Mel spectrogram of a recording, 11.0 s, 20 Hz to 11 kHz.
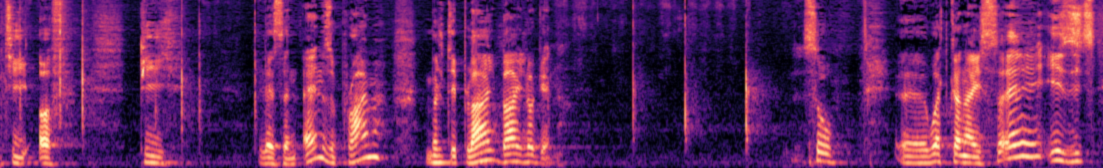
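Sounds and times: chalk tapping on chalkboard: 0:00.5 - 0:01.0, 0:01.6 - 0:02.8, 0:05.7 - 0:07.8.

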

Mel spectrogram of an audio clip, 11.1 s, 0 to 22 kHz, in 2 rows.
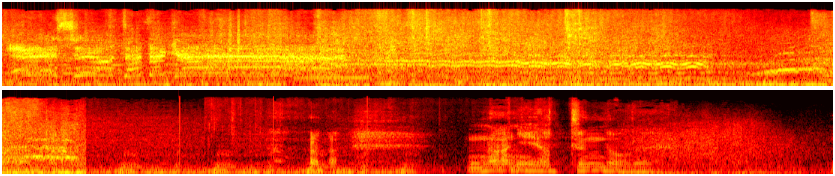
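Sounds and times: dramatic music: 0:00.0 - 0:08.4.

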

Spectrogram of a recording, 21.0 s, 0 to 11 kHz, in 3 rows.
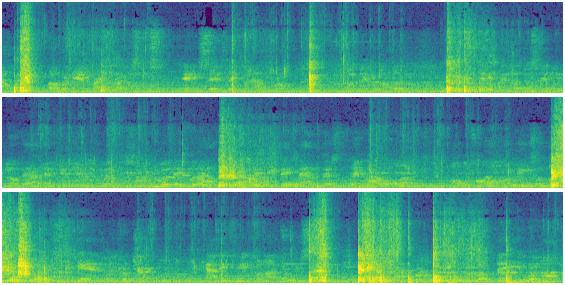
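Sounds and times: metal spoon scraping food in bowl: 0:00.1 - 0:01.9, 0:05.5 - 0:06.4, 0:09.6 - 0:10.7, 0:13.8 - 0:15.0, 0:17.6 - 0:20.5.

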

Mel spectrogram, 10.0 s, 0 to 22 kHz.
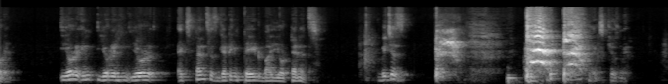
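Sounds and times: man coughing: 0:06.5 - 0:07.0, 0:07.9 - 0:09.0.

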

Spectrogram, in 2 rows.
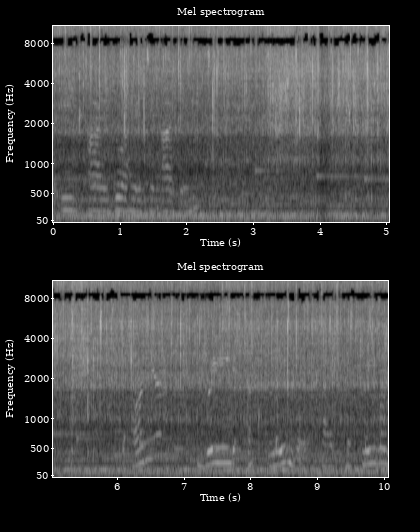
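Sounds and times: meat and onions sizzling in oil: 0:00.0 - 0:10.0.

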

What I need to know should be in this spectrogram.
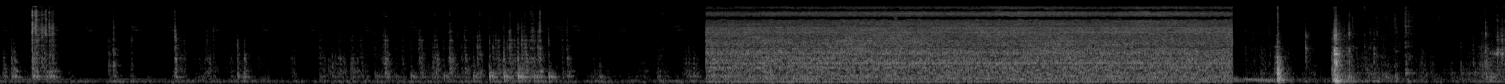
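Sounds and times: shop vacuum running: 0:07.1 - 0:12.4
vacuum hose sucking metal shavings: 0:07.1 - 0:12.4.

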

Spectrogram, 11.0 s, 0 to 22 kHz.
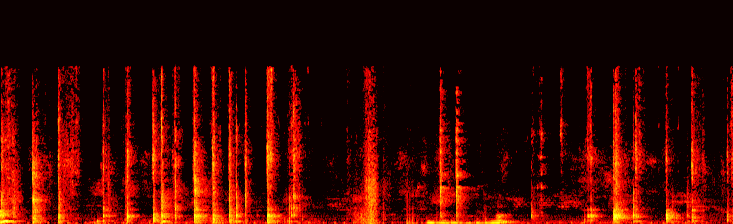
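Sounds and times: spoon scraping metal bowl: 0:00.0 - 0:02.7, 0:07.8 - 0:11.0.

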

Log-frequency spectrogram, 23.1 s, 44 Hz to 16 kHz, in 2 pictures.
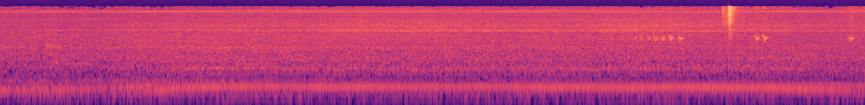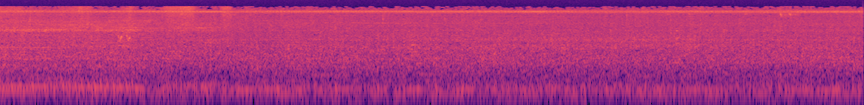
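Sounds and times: boat diesel engine drone: 0:00.0 - 0:23.0
faint chirps: 0:08.2 - 0:14.7
sharp click: 0:09.6 - 0:10.0.

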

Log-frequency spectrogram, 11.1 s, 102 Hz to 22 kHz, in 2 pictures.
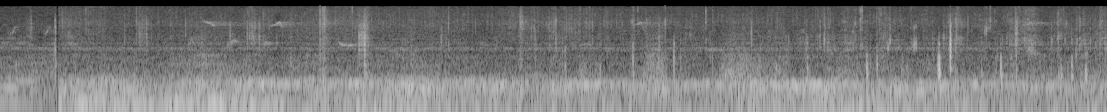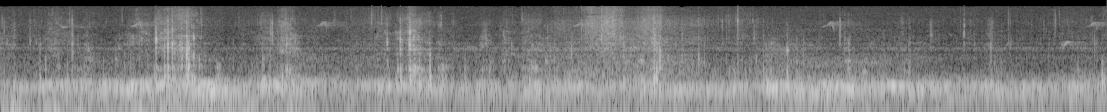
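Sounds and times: doves cooing: 0:00.0 - 0:11.0
small birds chirping: 0:00.0 - 0:11.0.

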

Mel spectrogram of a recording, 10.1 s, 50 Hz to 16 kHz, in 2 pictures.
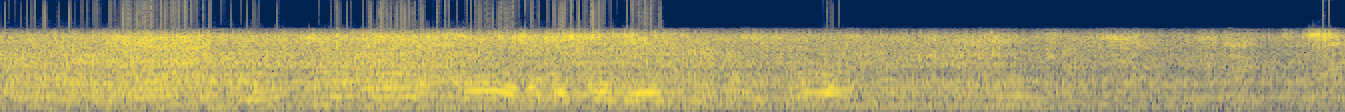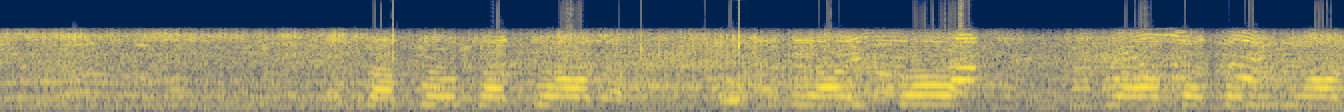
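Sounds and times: race car engines running hard: 0:00.0 - 0:10.0
voices: 0:00.0 - 0:10.0.

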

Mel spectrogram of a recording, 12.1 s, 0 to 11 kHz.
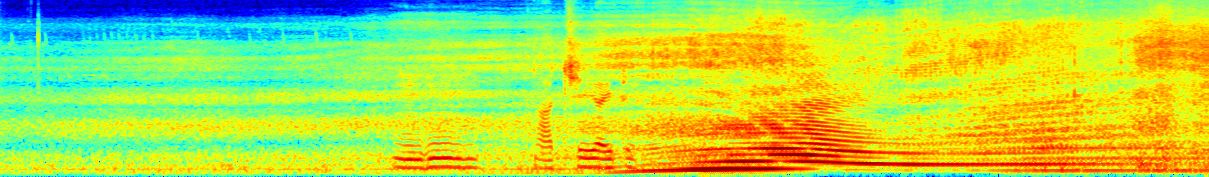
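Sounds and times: propeller aircraft engine drone: 0:00.0 - 0:12.0.

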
